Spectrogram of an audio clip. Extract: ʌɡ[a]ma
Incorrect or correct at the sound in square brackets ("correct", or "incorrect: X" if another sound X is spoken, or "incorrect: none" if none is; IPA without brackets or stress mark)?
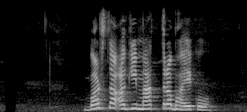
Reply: incorrect: i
